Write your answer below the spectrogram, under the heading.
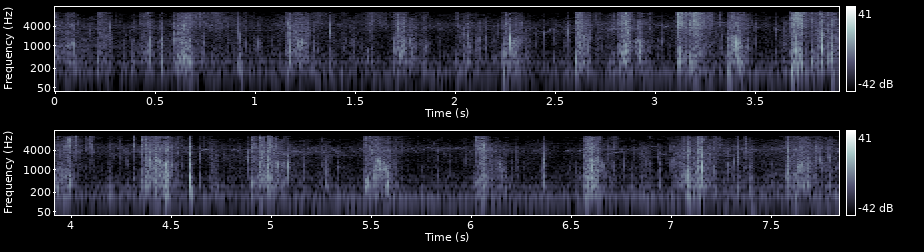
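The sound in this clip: Footsteps walk into a garden in Darling, a steady, even series of many crisp treads in a brisk walking rhythm, moderately loud and with no voices.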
